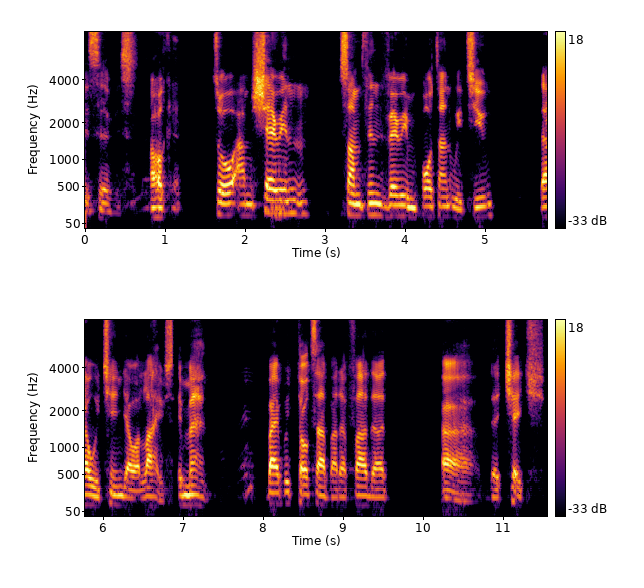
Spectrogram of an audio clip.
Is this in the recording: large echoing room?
yes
